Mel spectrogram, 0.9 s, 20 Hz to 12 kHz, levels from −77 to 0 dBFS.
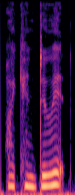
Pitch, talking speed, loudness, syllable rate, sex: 185 Hz, 255 wpm, -15 LUFS, 5.1 syllables/s, female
